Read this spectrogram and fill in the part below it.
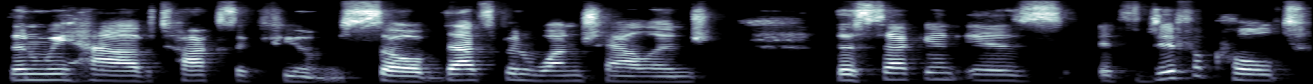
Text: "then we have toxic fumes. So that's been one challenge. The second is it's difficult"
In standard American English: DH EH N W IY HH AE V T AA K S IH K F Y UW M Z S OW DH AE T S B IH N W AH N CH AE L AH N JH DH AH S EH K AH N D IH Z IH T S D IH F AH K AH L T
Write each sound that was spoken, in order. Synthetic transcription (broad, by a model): DH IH N W IY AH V T AA K S IH K F Y UW M Z S OW DH AE T S B IH N W AH N CH AE L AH N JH DH AH S EH K AH N D IH Z IH T S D IH F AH K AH L T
